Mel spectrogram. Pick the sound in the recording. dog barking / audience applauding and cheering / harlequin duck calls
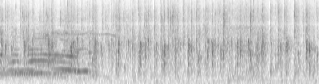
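audience applauding and cheering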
